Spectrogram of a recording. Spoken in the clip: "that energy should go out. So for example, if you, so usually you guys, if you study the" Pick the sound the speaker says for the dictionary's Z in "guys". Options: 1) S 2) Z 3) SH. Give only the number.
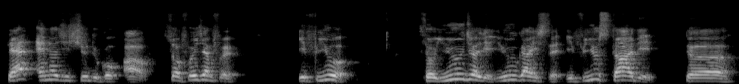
1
